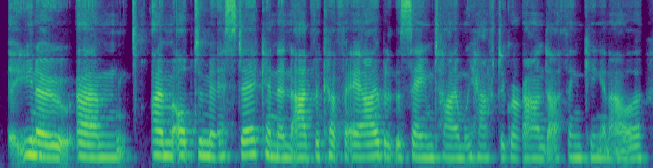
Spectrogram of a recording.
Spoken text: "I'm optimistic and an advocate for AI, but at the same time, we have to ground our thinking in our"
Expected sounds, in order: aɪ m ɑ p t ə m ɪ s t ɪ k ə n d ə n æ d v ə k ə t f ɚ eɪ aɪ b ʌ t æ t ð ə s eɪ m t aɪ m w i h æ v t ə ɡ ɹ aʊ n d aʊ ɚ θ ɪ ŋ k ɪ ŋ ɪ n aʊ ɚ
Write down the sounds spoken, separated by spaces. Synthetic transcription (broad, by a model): aɪ m ɑ p t ə m ɪ s t ɪ k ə n ə n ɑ d v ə k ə t f ɚ eɪ aɪ b ʌ t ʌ t ð ə s eɪ m t aɪ m w i h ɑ f t ə ɡ ɹ aʊ n d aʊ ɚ θ ɪ ŋ k ɪ ŋ ɪ n aʊ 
